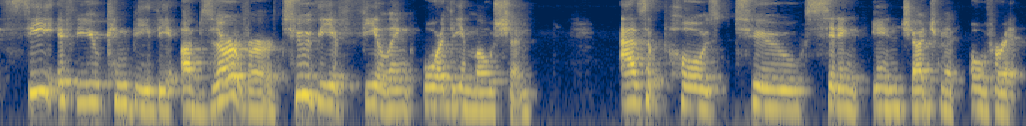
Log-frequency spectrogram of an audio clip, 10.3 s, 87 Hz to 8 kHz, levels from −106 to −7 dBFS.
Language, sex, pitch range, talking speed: English, female, 160-190 Hz, 125 wpm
